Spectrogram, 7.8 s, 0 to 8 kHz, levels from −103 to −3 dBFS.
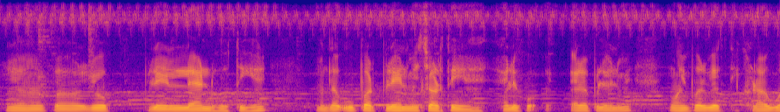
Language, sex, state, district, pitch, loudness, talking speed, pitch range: Hindi, male, Uttar Pradesh, Etah, 120 Hz, -27 LUFS, 155 wpm, 120-125 Hz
